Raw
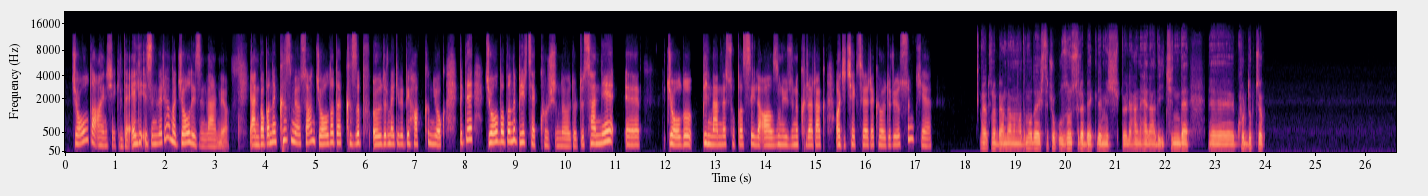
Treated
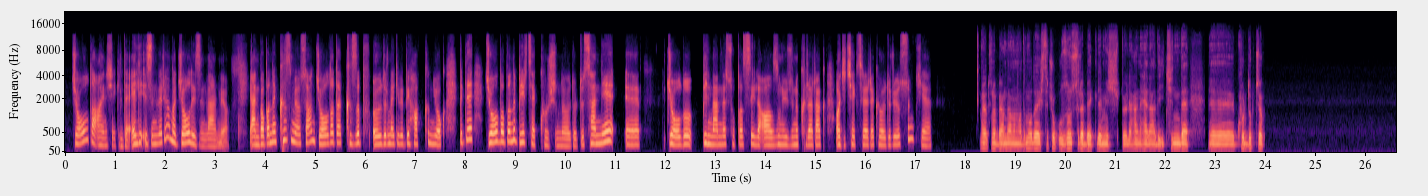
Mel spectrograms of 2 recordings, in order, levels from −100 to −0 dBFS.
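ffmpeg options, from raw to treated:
-filter_complex "[0:a]asettb=1/sr,asplit=3[a][b][c];[a]atrim=end=5.224[d];[b]atrim=start=5.22:end=5.68,asetpts=PTS-STARTPTS,afade=t=in:d=0.004:c=qsin,afade=t=out:st=0.456:d=0.004:c=qsin,tiltshelf=f=830:g=-3.5[e];[c]atrim=start=5.676[f];[d][e]acrossfade=d=0.004:c1=hsin:c2=qsin[g];[g][f]acrossfade=d=0.004:c1=qsin:c2=hsin"

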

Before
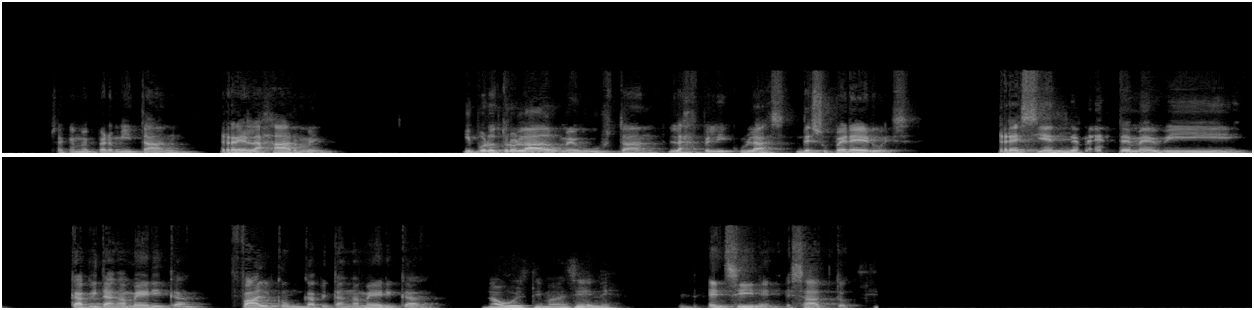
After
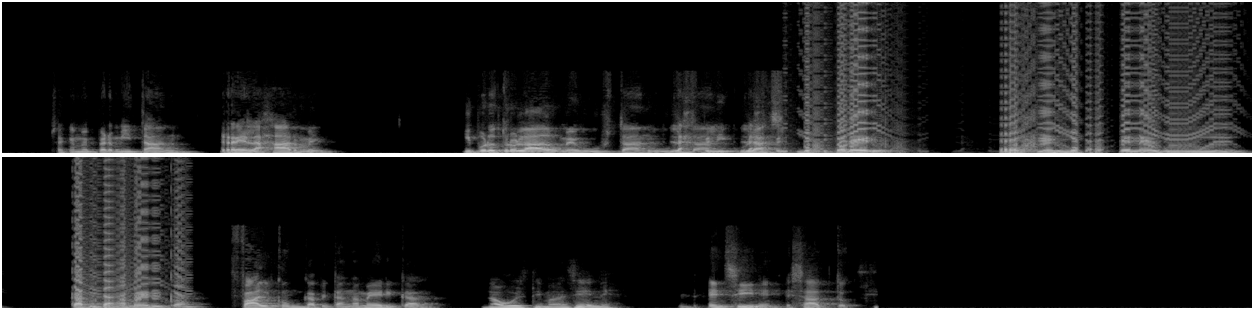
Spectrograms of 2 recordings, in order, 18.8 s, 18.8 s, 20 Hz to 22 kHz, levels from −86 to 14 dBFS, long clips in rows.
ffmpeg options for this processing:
-filter_complex "[0:a]asettb=1/sr,asplit=3[a][b][c];[a]atrim=end=1.934[d];[b]atrim=start=1.93:end=3.6,asetpts=PTS-STARTPTS,afade=t=in:d=0.004:c=qsin,afade=t=out:st=1.666:d=0.004:c=qsin,lowpass=f=9.4k:w=0.5412,lowpass=f=9.4k:w=1.3066[e];[c]atrim=start=3.596[f];[d][e]acrossfade=d=0.004:c1=hsin:c2=qsin[g];[g][f]acrossfade=d=0.004:c1=qsin:c2=hsin,asplit=2[h][i];[i]afade=t=in:st=4.32:d=0.01,afade=t=out:st=5.36:d=0.01,aecho=0:1:530|1060|1590|2120:0.668344|0.167086|0.0417715|0.0104429[j];[h][j]amix=inputs=2:normalize=0,asplit=3[k][l][m];[k]afade=t=out:st=5.86:d=0.02[n];[l]acrusher=samples=15:mix=1:aa=0.000001:lfo=1:lforange=9:lforate=1.5,afade=t=in:st=5.86:d=0.02,afade=t=out:st=10.8:d=0.02[o];[m]afade=t=in:st=10.8:d=0.02[p];[n][o][p]amix=inputs=3:normalize=0,asettb=1/sr,asplit=3[q][r][s];[q]atrim=end=11.554[t];[r]atrim=start=11.55:end=15.65,asetpts=PTS-STARTPTS,afade=t=in:d=0.004:c=qsin,afade=t=out:st=4.096:d=0.004:c=qsin,aemphasis=mode=reproduction:type=75fm[u];[s]atrim=start=15.646[v];[t][u]acrossfade=d=0.004:c1=hsin:c2=qsin[w];[w][v]acrossfade=d=0.004:c1=qsin:c2=hsin"

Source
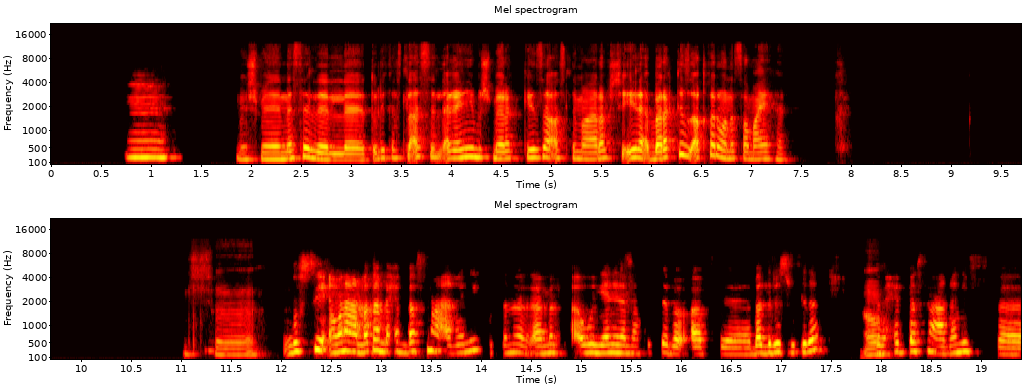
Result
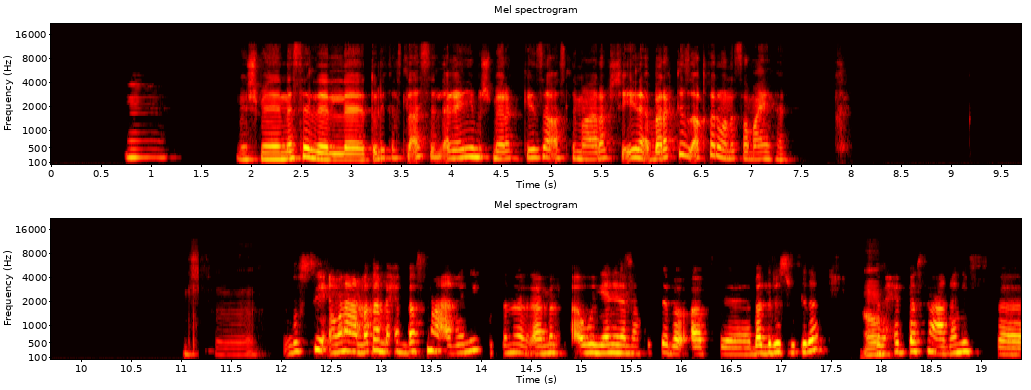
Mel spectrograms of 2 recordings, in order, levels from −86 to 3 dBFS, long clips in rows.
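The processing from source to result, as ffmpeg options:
-filter_complex "[0:a]asettb=1/sr,asplit=3[a][b][c];[a]atrim=end=3.304[d];[b]atrim=start=3.3:end=7.29,asetpts=PTS-STARTPTS,afade=t=in:d=0.004:c=qsin,afade=t=out:st=3.986:d=0.004:c=qsin,flanger=delay=3.3:depth=5.2:regen=72:speed=1.6:shape=triangular[e];[c]atrim=start=7.286[f];[d][e]acrossfade=d=0.004:c1=hsin:c2=qsin[g];[g][f]acrossfade=d=0.004:c1=qsin:c2=hsin,asplit=4[h][i][j][k];[h]atrim=end=0.92,asetpts=PTS-STARTPTS,afade=t=out:st=0.8:d=0.12:c=qua:silence=0.1[l];[i]atrim=start=0.92:end=1.8,asetpts=PTS-STARTPTS,volume=-20dB[m];[j]atrim=start=1.8:end=11.17,asetpts=PTS-STARTPTS,afade=t=in:d=0.12:c=qua:silence=0.1,afade=t=out:st=9.366:d=0.004:c=hsin:silence=0.0707946[n];[k]atrim=start=11.17,asetpts=PTS-STARTPTS,afade=t=in:d=2.38:silence=0.0707946[o];[l][m][n][o]concat=n=4:v=0:a=1"

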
